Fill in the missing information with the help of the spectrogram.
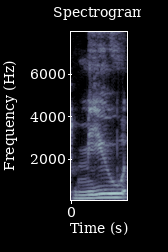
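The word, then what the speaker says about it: μ: Micro, or mu, this is how you say that symbol, is Greek letter mu, and if it's typed, it usually looks like this.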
